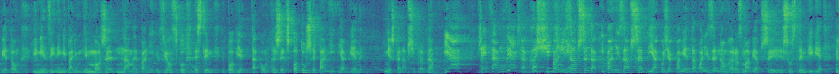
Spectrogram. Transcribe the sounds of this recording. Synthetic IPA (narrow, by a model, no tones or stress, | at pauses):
bʲjɛt̪ɔ̃w̃ | imʲjɛnd̪zɨinːɘmʲipaɲɔ̃mɔʐɛnampaɲivzvʲjɔ̃w̃skust̪ɪmpɔvʲjɛt̪akɔ̃w̃ʐɛt͡ʂɔt̪uʂpaɲijaɡvʲjɛm | mʲjɛʂkana̰fɕipɾa̰vd̪aja | ɛsamuvʲjaɡɔt͡ɕipaɲizafʂɛt̪akipaɲizafʂɛjakɔɕjak̚pamʲjɛnt̪ampaɲizɛmnɔ̃w̃ɾɔzmavʲjapʂɘʂust̪ɘmpʲibʲjɛ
